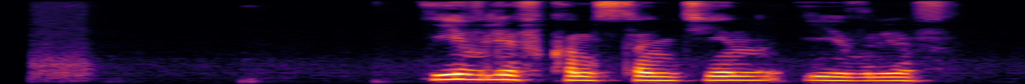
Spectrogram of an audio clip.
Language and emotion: Russian, neutral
